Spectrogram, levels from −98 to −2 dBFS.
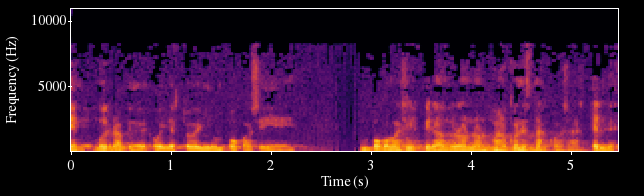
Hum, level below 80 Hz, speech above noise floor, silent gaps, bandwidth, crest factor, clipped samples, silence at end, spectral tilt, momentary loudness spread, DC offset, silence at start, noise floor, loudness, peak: none; -52 dBFS; 40 dB; none; 8.4 kHz; 18 dB; under 0.1%; 0 s; -9 dB/octave; 10 LU; under 0.1%; 0 s; -59 dBFS; -19 LUFS; -2 dBFS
